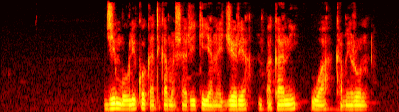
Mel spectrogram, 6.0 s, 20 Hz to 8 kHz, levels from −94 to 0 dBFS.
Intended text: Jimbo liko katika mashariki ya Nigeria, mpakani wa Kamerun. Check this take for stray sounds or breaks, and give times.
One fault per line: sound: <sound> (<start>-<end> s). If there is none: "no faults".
no faults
